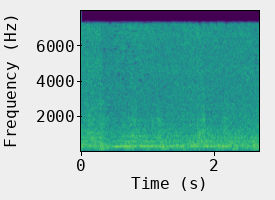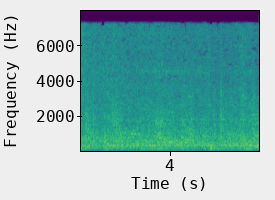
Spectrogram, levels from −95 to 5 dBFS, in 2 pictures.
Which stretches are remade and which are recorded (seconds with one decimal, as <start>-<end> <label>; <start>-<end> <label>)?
0.0-0.4 recorded; 0.4-3.6 remade; 3.6-5.3 recorded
